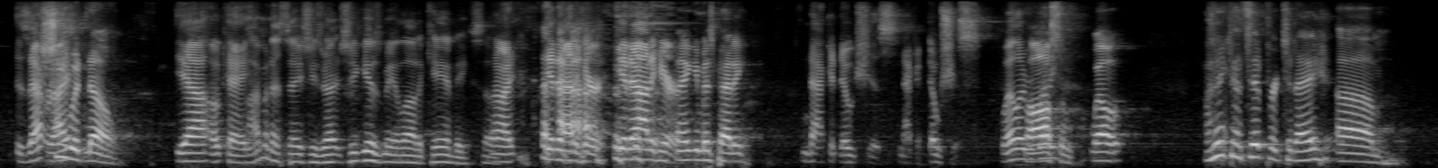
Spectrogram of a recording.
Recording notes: RümpChät Live at the 2023 NFR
